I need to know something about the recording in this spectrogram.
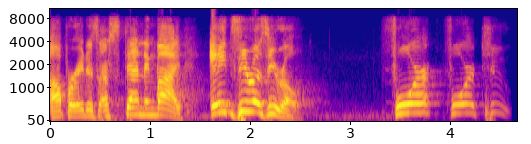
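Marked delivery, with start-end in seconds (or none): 1.6-4.5 very slow, deliberate delivery. Host repeats the phone number for callers, said slowly. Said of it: "Let me say the number slowly".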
